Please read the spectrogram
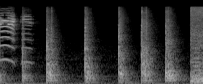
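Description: A short note with a bending pitch at the start, from an Otamatone, then a run of about six sharp knocks or taps over a second and a half.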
